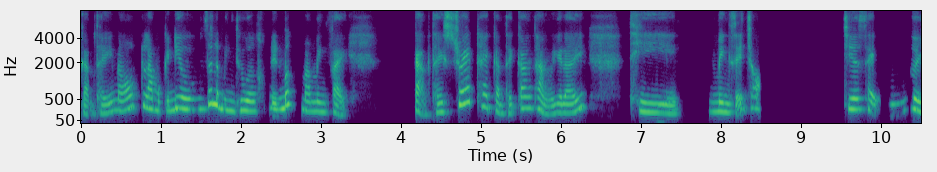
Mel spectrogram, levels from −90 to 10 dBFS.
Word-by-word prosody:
cảm 170 -2 -1
thấy 180 +2 -2
nó 240 +6 -2
là 280 -5 +2
một 230 -3 -5
cái 230 - -3
điều 260 -2 +3
rất 385 - +5
là 360 - +7
bình 240 -2 -2
thường, 230 -1 +3
không - - -13
đến 275 - +1
mức 355 +4 +4
mà 225 -3 -3
mình 215 -1 -2
phải - - -1 0.8
cảm - - +3
thấy 200 +1 -1
stress 365 - +5
hay 315 -2 -2
cảm 210 -7 -3
thấy 180 0 -6
căng 285 0 0
thẳng 260 - 0
với 170 - -4
cái 190 - 0
đấy, 210 +11 0 0.5
thì 200 -4 0 0.5
mình 210 -1 +2
sẽ - - +2
chọn - - -1 1.0
chia 260 -1 +3
sẻ 260 - 0 0.2
đúng 375 +2 -11
người 250 -4 +5
235 Hz, 205 wpm, -22 LUFS, 205-280 Hz, 1.0 s, là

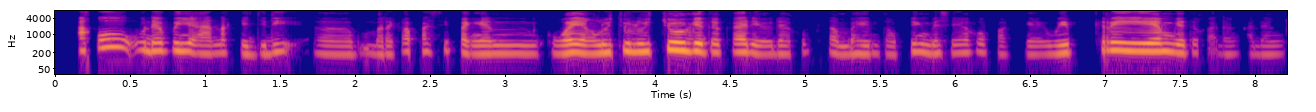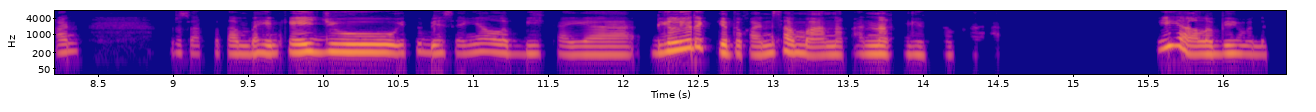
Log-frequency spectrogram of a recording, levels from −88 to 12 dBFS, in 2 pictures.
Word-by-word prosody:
aku 245 +6 0 0.2
udah 240 -1 +1
punya 235 -5 0
anak 205 +1 -10
ya - - -5
jadi, 215 +4 -6 0.2
eee, 185 -1 -12
mereka 185 +4 -11
pasti 225 +2 -14
pengen 195 -3 -5
kue 200 +1 +2
yang 195 - 0
lucu-lucu 225 +4 +3
gitu 230 -2 +6
kan, 220 0 0
ya 195 -2 -4
udah 190 0 -10
aku 215 - -24
tambahin 190 -1 -9
toping 185 +5 -7
biasanya 205 +1 -10
aku 215 -1 -14
pake 180 -1 -17
whipped 200 +2 -3
cream 235 -2 +6
gitu 205 0 -3
kadang-kadang 185 0 -20
kan. 210 - -9 0.6
Terus, 205 -4 -20
aku 190 - -32
tambahin 190 +1 -5
keju, 215 -1 +4
itu 205 - -20
biasanya 200 +2 -9
lebih 190 0 -10
kayak 175 -1 -9
dilirik 280 +11 +4
gitu 195 -2 +1
kan, 180 0 -8
sama 200 -6 -2
anak-anak, 185 +1 -4
gitu, 175 -1 -15
Kak. 160 -1 -34 1.1
Iya, 360 +3 +2
lebih 185 +1 -3
mene 180 -1 -14
195 Hz, 170 wpm, -22 LUFS, 185-220 Hz, 1.1 s, gitu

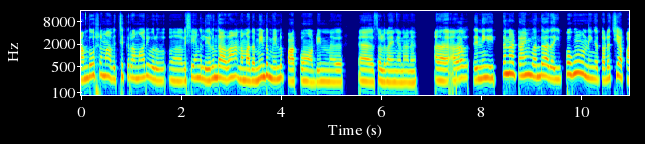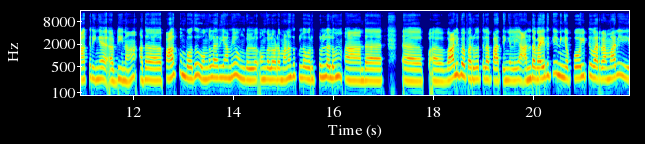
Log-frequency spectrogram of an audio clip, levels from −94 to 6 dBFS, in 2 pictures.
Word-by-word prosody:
சந்தோஷமா 285 +4 0
வச்சுக்கிற 260 +2 -5
மாரி 260 +3 -2
ஒரு 220 -1 -1 0.3
அ - - -5 0.3
விஷயங்கள் 255 -2 -2
இருந்தா 255 +2 +2
தான் 270 +2 0
நம்ம 220 -1 +2
அதை 210 0 0
மீண்டும், 270 0 +3
மீண்டும் 250 0 -4
பார்ப்போம், 205 0 0
அப்படின்னு 200 +1 -5 0.6
அ - - +2 0.2
சொல்லுவேங்க 195 -2 -2
நானு. 190 0 -4 0.4
அத 220 -1 +1 0.3
அதாவது 235 0 -1
நீங்க 255 +1 +1
இத்தனை 330 +7 +2
டைம் 295 +2 +2
வந்து 275 +2 +1
அதை 245 -2 0
இப்பவும் 320 +7 +2
நீங்க 245 -2 -3
தொடர்ச்சியா 240 +5 +1
பார்க்குறீங்க 230 +1 -1 0.2
அப்படினா, 210 -1 -1 0.3
அதை 230 0 0 0.4
பார்க்கும்போது 275 -1 +3 0.2
உங்கள 245 +3 -1
அறியாமலே 255 +3 -1
உங்கள் 230 -2 -1 0.2
உங்களோட 230 0 0
மனதுக்குள்ளே 255 +1 -2
ஒரு 230 - -2
துள்ளலும் 265 -1 +1 0.2
அ - - +4 0.2
அந்த 215 0 -1 1.0
அ - - 0 0.3
ப - - -4 0.4
வாலிப 295 +4 +6
பருவத்தில 235 0 +1
பார்த்திங்க 220 0 0
இல்லையா, 215 0 -1
அந்த 240 +2 +4
வயதுக்கே 285 +7 +3
நீங்க 250 -3 0
போயிட்டு 275 +3 +1
வர்ற 235 -1 +3
மாரி 275 +5 +1
245 Hz, 140 wpm, -22 LUFS, 225-270 Hz, 1.0 s, வாலிப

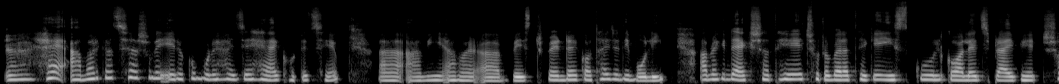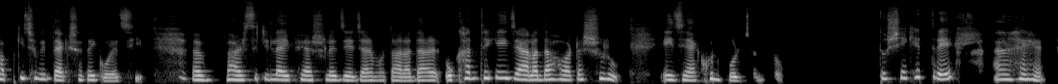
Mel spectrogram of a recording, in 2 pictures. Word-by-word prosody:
অ্যা 210 - +2 0.3
হ্যাঁ, 285 0 +3 0.2
আমার 240 +4 +1
কাছে 295 0 -4
আসলে 300 -1 -3
এরকম 245 +3 -2
মনে 230 -1 0
হয় 230 -2 0
যে 230 - 0
হ্যাঁ, 200 -3 +2
ঘটেছে। 200 +1 -6 0.5
অ্যা 185 - -2 0.3
আমি 180 +2 -1 0.2
আমার 185 -2 +1 0.2
আ - - +1 0.2
বেস্ট 175 0 +3
ফ্রেন্ডের 205 +1 +2
কথাই 210 +4 0
যদি 225 -1 0
বলি। 175 0 +4 0.4
আমরা 225 +1 +2
কিন্তু 240 -1 -1
একসাথে 215 +2 -4 0.3
ছোটবেলা 205 -3 +3
থেকেই 215 0 0 0.2
স্কুল, 220 -2 -1 0.2
কলেজ, 195 -1 +3 0.2
প্রাইভেট 190 +1 +2 0.2
সবকিছু 265 +4 -1
কিন্তু 240 -2 -3
একসাথেই 205 +2 -1
করেছি। 160 - -4 0.6
অ্যা 205 - +6 0.3
ভার্সিটি 220 +4 +2
লাইফে 205 +1 +3
আসলে 205 0 0
যে 195 - +5
যার 185 0 +1
মতো 185 0 -9
আলাদা। 175 +1 +1
আর - - +3 0.2
ওখান 280 +7 +1
থেকেই 295 0 +3
যে - - +4
আলাদা 210 +1 +4
হওয়াটা 220 +1 +1
শুরু, 260 -5 +3 0.5
এই 215 - +4
যে 210 - +1
এখন 245 +7 0
পর্যন্ত। 175 +3 -4 1.1
তো - - +1
সেক্ষেত্রে 310 -2 0 0.5
আ - - 0 0.2
হ্যাঁ, 245 -2 +3
হ্যাঁ, 190 -3 0
210 Hz, 160 wpm, -24 LUFS, 195-240 Hz, 1.1 s, অ্যা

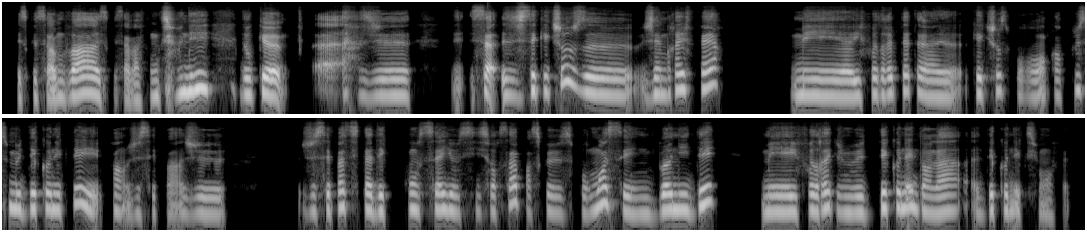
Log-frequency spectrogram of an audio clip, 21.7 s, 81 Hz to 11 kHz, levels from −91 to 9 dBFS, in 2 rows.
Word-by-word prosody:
est-ce - - -8
que 180 - -7
ça - - +1
me 175 - -3
va? 190 +3 +6
Est-ce - - -7
que - - -24
ça - - -6
va 155 - -5
fonctionner? 215 - +5 0.3
donc 195 +1 -1
heu 185 -3 +9 0.3
heu, - - -5 0.4
je 185 0 -1 0.4
i - - -14
ça, 300 - +5
c'est 185 - +1
j 185 - -5
c'est 220 +7 +4
quelque 215 -1 -2
chose, 310 -8 +2
heu, 195 -1 +3
j'aimerais 195 +6 +1
faire, 255 +6 0 0.7
mais 185 -1 +1
heu, 175 0 +5
il 180 - -1
faudrait 195 +2 -1
peut-être, 220 0 -3
heu, 175 -3 -1
quelque 200 0 -1
chose 225 0 -4
pour 175 - -10
encore 185 0 -7
plus 230 +4 -8
me 210 -2 +2
déconnecter, 205 +4 0
et - - -11
enfin 185 -1 -7
je 170 - -13
sais 180 - -11
pas, - - -10
je 165 -1 -5 0.8
je 185 0 -10
sais 195 +2 -3
pas 215 +3 0
si 215 - -12
tu 200 - -2
as 195 - +3
des 185 +1 -2
conseils 200 0 -1
aussi 185 +1 -11
sur 185 0 -8
ça 270 +2 -1
parce 180 -10 -13
que 185 -2 -7
c 165 - -14
pour 175 -1 -11
moi, 245 +7 +3
c'est 200 -8 -4
une 170 -1 -7
bonne 195 +5 +3
idée, 240 +9 +1 0.4
mais 180 0 +1
il - - -2
faudrait 195 +4 0
que 195 - -12
je 180 - -7
me 180 0 -1 0.2
déconnecte 215 0 +2
dans 185 -2 -2
la 185 +2 -2 0.3
déconnexion, 190 - -5
en 75 - -16
fait. - - -27
190 Hz, 210 wpm, -22 LUFS, 180-210 Hz, 0.8 s, heu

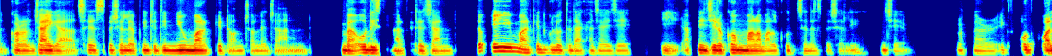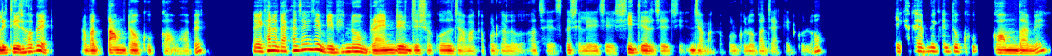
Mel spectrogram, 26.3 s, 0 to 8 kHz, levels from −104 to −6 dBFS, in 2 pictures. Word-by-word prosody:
করার 100 -2 -2
জায়গা 105 -4 +3
আছে। - - -5 0.2
স্পেশালি 110 0 -3
আপনি - - -6
যদি 205 +1 -2
নিউ 220 +1 +8
মার্কেট 105 +1 0
অঞ্চলে 95 0 -12
যান, - - -13 0.7
বা 100 - +4
ওডিসি 115 -1 +4
মার্কেটে 95 +1 -7
যান, 95 0 -7 0.4
তো - - +1 0.2
এই 175 +1 +9 0.2
মার্কেট 125 0 -2
গুলোতে 110 -2 -3
দেখা 95 - -13
যায় 95 0 -10
যে 100 - -11 0.5
এই 100 - -4 0.2
আপনি 110 +2 0
যেরকম 110 +1 +4
মালামাল 95 -1 0
খুঁজছেন, 95 - -10
স্পেশালি - - -17 0.4
যে 90 - -13 0.8
আপনার 95 -1 -13 0.2
এক্সপোর্ট 115 0 -4
কোয়ালিটির 115 +6 +5
হবে 205 +7 +2 0.5
আবার - - 0 0.2
দামটাও 110 -2 +2
খুব - - -12
কম - - -13
হবে। 90 - -8 0.7
তো - - -14
এখানে 200 +6 +4
দেখা 180 +4 0
যায় 250 +2 +2
যে 255 - +7
বিভিন্ন 140 +5 -1 0.2
ব্র্যান্ডের 110 +4 +3
যে 110 - 0
সকল 105 0 -7 0.2
জামা 95 -2 -11
কাপড় 100 - -16
গুলো 90 -2 -14 0.2
আছে, 100 -1 -17 0.2
স্পেশাল 105 -5 -11
এই 95 - -9
যে - - -12 0.2
শীতের 120 -6 0
যে, 95 - -9
যে - - -24 0.2
জামাকাপড়গুলো 95 - -15
বা - - -12
জ্যাকেট - - -22
গুলো। - - -23 1.1
এখানে 185 - -13
আপনি 170 +2 -6
কিন্তু 165 -1 -7
খুব 180 - -14 0.3
কম 115 -1 +1
দামে 105 - -2
110 Hz, 150 wpm, -21 LUFS, 95-125 Hz, 1.1 s, এই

